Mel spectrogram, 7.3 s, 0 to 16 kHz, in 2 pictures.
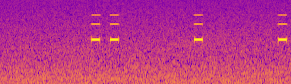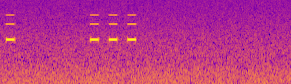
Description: Beep code, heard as a piezo beeper, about 2650 Hz. 2-1-2-3. In Phoenix BIOS tables: ROM copyright notice check failure.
